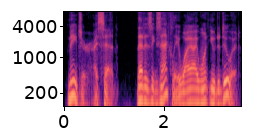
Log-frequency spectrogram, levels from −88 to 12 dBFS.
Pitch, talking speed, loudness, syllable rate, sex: 120 Hz, 220 wpm, -16 LUFS, 5.3 syllables/s, male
